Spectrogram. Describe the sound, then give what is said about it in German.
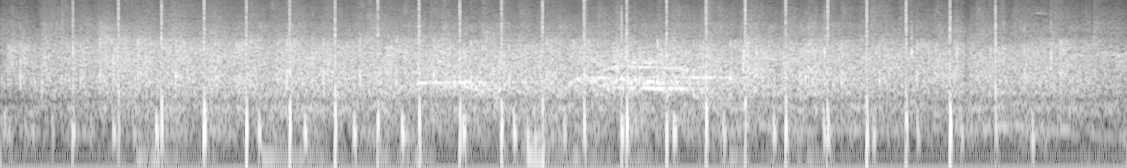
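An audience applauds steadily for several seconds after the second round of a team competition, a dense wash of many hands clapping with a few sharper, louder claps standing out regularly. No one speaks. “Und auf jeden Fall hier schon mal großer Applaus auch für die zweite Runde.”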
